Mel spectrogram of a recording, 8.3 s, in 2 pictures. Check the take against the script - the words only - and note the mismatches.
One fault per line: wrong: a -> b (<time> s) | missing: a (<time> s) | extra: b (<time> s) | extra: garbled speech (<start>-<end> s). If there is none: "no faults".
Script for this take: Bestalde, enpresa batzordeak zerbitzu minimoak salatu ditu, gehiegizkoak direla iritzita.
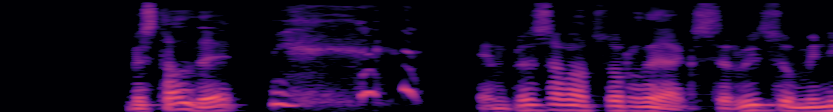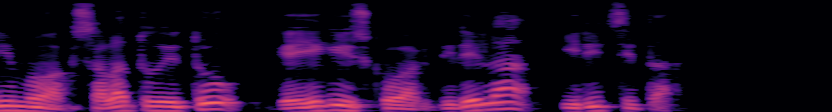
no faults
